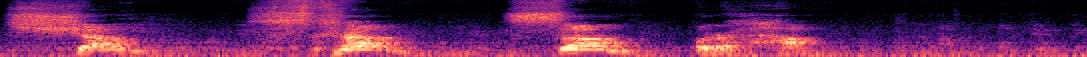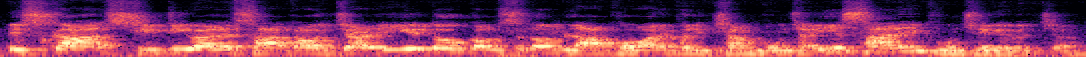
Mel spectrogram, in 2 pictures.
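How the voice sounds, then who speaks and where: A man's voice: high voice, normal speed, hardly any pauses, a bit bright, slight background noise. A male teacher giving an exam-prep lesson, asking his students questions and then answering them himself. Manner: call-and-response questioning. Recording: echoey room, far from mic.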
